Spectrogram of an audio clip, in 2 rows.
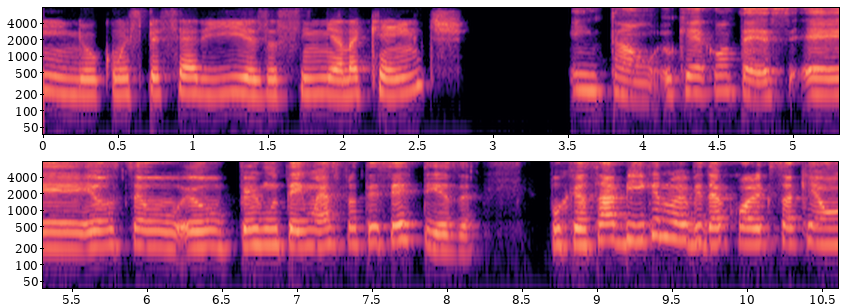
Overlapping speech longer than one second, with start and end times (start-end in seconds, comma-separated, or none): none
